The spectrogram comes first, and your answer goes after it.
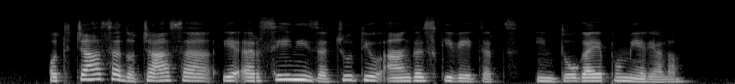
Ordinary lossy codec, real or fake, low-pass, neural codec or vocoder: none; real; 19.8 kHz; none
